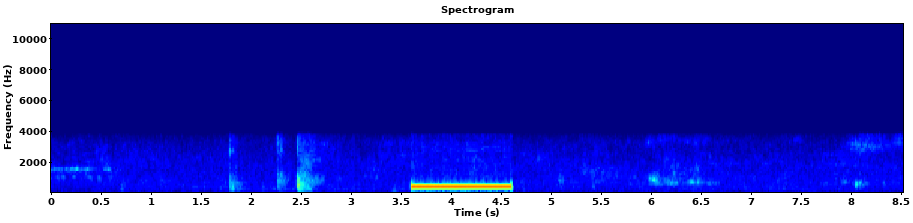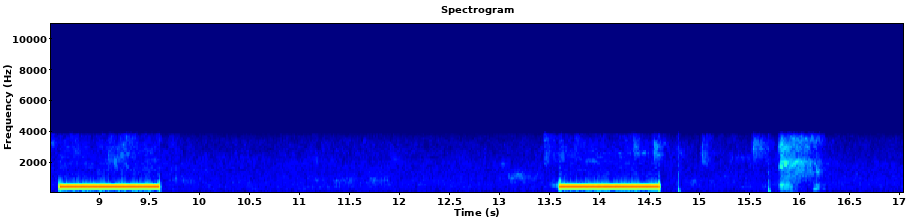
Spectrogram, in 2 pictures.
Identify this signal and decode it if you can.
Ringback tone (Europe, 425 Hz), with speech.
